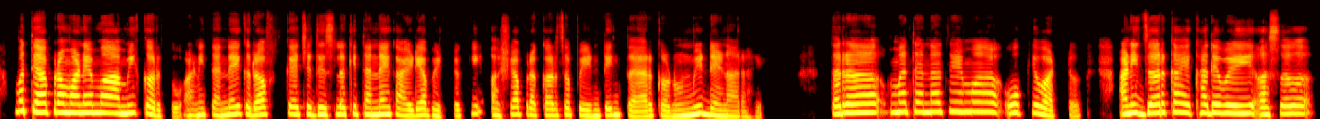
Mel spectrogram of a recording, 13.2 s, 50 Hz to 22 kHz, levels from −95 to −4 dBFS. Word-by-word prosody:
मग 340 - +1
त्याप्रमाणे 295 -2 +4
मग 285 0 +3
आम्ही 265 -1 +4
करतो 185 - -3
आणि 195 +2 -2
त्यांना 210 +2 0
एक 245 0 -1
रफ 225 +2 +1
स्केच 235 -1 -5
दिसलं 230 +1 0
की 245 - -4
त्यांना 225 0 +3
एक 240 -1 0
आयडिया 200 0 -1
भेटतं 185 -1 -5
की 255 - -6
अशा 205 +3 -4
प्रकारचं 200 0 -4
पेंटिंग 195 +1 -1
तयार 165 +1 -2
करून 180 +2 0
मी 240 +3 +5
देणार 180 -5 -1
आहे. 155 -1 -14 0.7
तर 250 +3 +2
अ, 290 +1 +4
मग 300 +1 +1
त्यांना 310 0 0
ते 320 -1 -1
मग 315 -2 -1
ओके 275 0 -4
वाटतं 200 -8 -2 0.4
आणि 255 +3 +5
जर 275 +1 +4
का 310 - 0
एखाद्या 275 0 +1
वेळी 265 -1 +3 0.2
असं 250 +2 -1
240 Hz, 175 wpm, -23 LUFS, 200-280 Hz, 0.7 s, मी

